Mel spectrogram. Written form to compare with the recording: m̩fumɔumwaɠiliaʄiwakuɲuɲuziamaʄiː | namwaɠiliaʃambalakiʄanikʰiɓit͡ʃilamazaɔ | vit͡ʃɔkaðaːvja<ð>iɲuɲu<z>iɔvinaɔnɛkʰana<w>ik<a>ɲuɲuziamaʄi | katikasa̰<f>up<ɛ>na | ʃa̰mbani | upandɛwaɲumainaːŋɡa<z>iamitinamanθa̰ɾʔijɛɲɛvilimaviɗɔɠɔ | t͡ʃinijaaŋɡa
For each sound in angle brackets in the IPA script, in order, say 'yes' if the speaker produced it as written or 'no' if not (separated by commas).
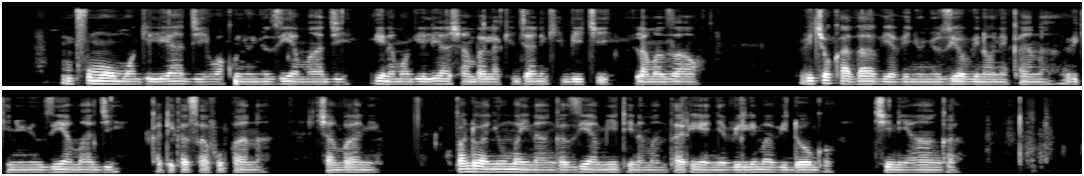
no, yes, no, no, yes, no, yes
